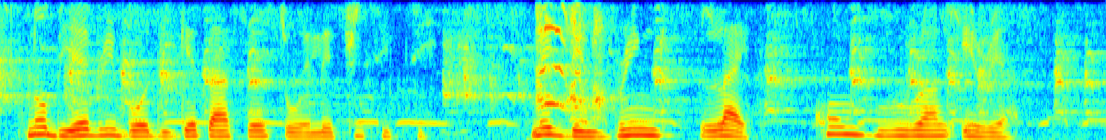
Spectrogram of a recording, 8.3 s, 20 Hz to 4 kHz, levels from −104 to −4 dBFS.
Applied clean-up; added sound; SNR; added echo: none; Fowl; 11 dB; none.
